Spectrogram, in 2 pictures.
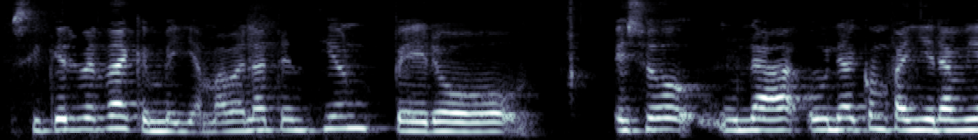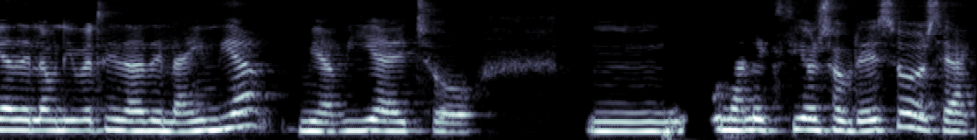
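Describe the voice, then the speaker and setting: Mid-pitched woman, casual talk. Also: darkish tone. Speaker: podcast guest, recruiter. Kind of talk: casual conversational anecdotes.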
